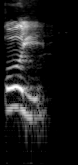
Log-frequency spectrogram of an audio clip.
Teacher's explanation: They are always heavy and the sound is unique. It is full feeling in your mouth and the back of your tongue must be raised.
